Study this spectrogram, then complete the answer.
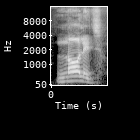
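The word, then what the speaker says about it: knowledge: और देखो यहाँ पे एक शब्द जो पहले भी देखे थे हम लोग, नॉलेज, हालांकि इसमें के और डी दोनों साइलेंट है, नॉलेज, मतलब ज्ञान, नॉलेज मतलब होता है ज्ञान, नॉलेज मतलब क्या होता है, ज्ञान होता है।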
